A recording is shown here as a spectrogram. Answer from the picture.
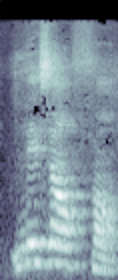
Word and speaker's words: les enfants: Les enfants, aquí hacemos la unión. Les enfants. Les enfants. No se pronuncia la S de plural.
